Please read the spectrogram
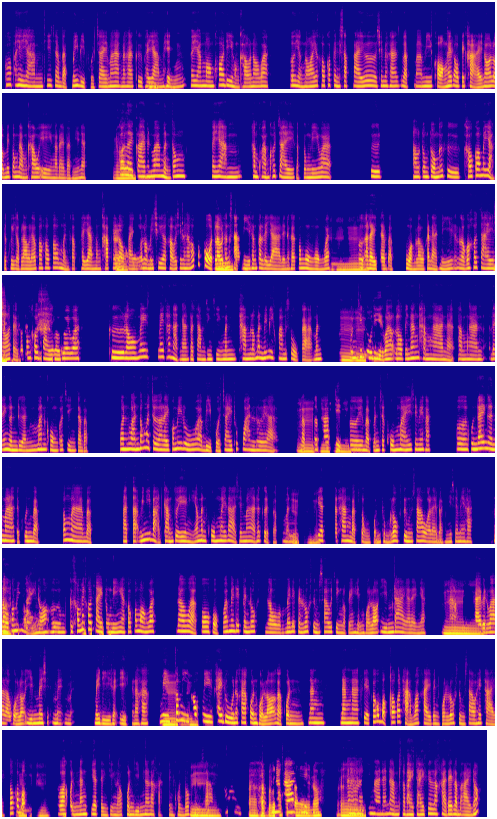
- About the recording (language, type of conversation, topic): Thai, advice, คุณรู้สึกอย่างไรเมื่อเพื่อนคาดหวังให้คุณประสบความสำเร็จตามแบบของพวกเขา?
- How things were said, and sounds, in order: other background noise; chuckle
